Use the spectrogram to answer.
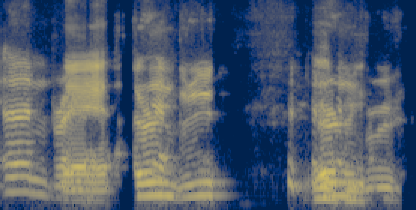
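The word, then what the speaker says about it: Irn-Bru: I love the fact how they spell it as well, because they can't spell it the original way because it'll be done for IRN, isn't it? Earn Brew.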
